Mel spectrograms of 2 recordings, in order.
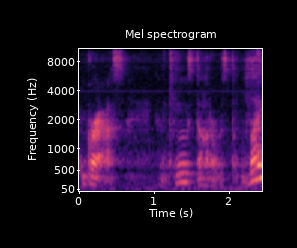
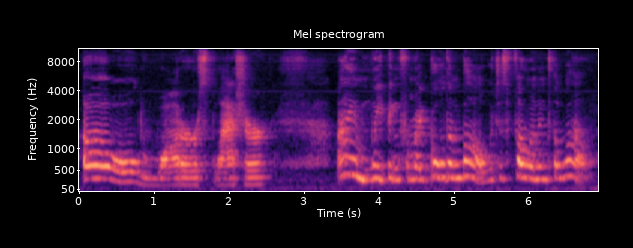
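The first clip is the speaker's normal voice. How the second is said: louder, tearful princess calling out; upset princess; 4 semitones higher, 8 dB louder than usual. Acted. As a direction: lament to the frog, voice raised. Princess weeping over her ball.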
